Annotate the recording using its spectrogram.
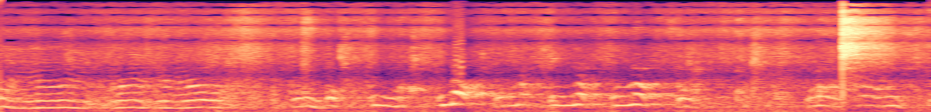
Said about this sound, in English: A little ass slapping? Sure. Yeah. I think everybody enjoys that.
